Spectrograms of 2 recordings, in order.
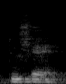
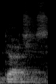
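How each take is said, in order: First: It is said with a French pronunciation. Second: It is said with an English pronunciation. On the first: "They Duche Anne" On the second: "they pronounce it different than Duchess"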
